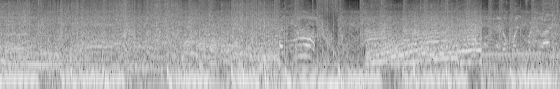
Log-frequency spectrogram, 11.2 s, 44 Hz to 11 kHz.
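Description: A supercharged stock Harley-Davidson 114 motorcycle engine, tuned to about 140 hp, roars loudly and close, its pitch climbing and falling through repeated rises of acceleration with steady, continuous power.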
